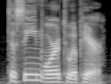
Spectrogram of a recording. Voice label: to seem appear, English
